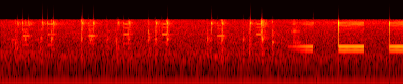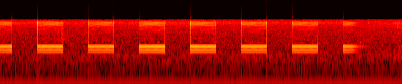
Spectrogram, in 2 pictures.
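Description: Number being dialed on a wooden wall telephone's rotary dial, heard as a string of short, irregular clicks on the line for about five seconds. A telephone busy signal follows: a low two-tone beep pulsing about once a second, about ten times, before it cuts off when the phone is hung up.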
